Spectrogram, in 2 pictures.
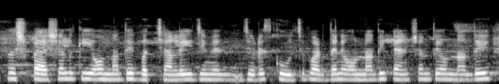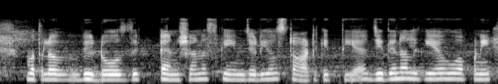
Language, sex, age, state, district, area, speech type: Punjabi, female, 18-30, Punjab, Shaheed Bhagat Singh Nagar, urban, spontaneous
